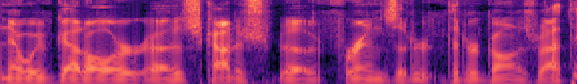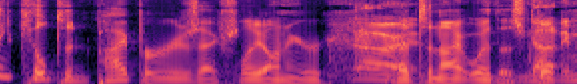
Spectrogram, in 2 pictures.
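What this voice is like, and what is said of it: Usual voice. Nothing is said of it.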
